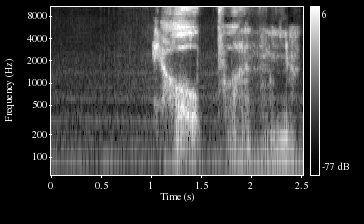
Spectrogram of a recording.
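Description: A man shouts loudly over an online call.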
